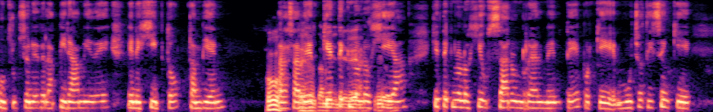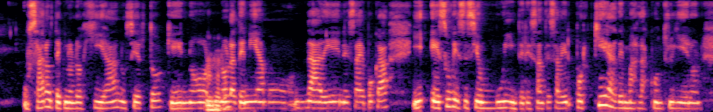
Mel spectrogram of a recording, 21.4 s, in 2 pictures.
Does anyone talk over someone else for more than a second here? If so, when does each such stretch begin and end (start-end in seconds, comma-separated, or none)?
4.1-5.9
